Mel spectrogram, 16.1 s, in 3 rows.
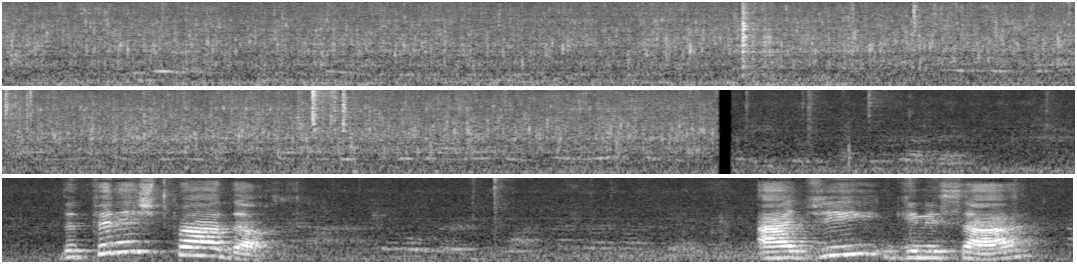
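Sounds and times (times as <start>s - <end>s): chicken sizzling in a frying pan: 0.0s - 9.0s.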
